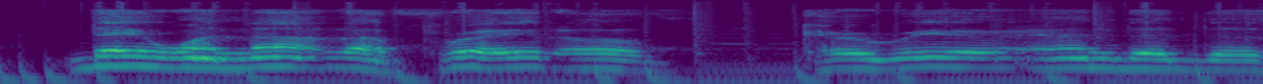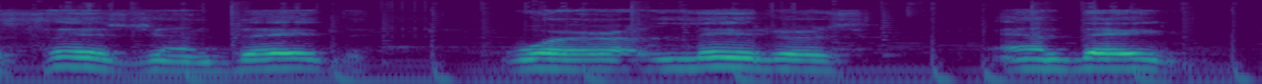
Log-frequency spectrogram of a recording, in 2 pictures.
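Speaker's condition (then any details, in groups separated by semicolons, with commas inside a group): ALS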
